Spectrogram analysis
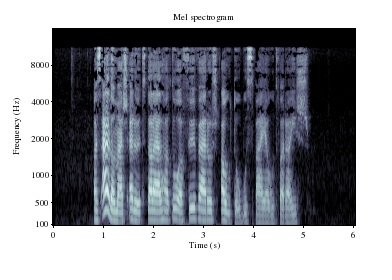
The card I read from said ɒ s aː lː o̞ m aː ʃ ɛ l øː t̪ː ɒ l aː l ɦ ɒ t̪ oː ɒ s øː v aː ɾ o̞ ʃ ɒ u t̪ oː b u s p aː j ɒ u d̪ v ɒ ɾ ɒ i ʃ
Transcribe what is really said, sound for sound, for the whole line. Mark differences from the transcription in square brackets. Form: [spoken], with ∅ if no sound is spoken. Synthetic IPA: ɒ [z] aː lː o̞ m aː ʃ ɛ l øː t̪ː ɒ l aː l ɦ ɒ t̪ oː ɒ [f] øː v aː ɾ o̞ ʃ ɒ u t̪ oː b u s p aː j ɒ u d̪ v ɒ ɾ ɒ i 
